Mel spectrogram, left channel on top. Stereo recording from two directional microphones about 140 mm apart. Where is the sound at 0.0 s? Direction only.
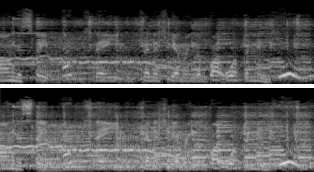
40° right (ahead or behind).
